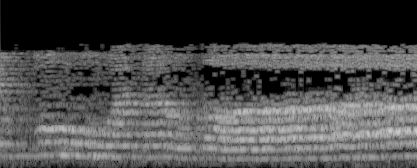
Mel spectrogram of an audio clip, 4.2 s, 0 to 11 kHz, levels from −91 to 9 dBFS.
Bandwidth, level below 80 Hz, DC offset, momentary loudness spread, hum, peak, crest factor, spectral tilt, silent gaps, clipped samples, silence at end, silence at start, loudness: 4.7 kHz; -64 dBFS; under 0.1%; 8 LU; none; -4 dBFS; 16 dB; -8.5 dB/octave; none; under 0.1%; 0 s; 0 s; -21 LUFS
